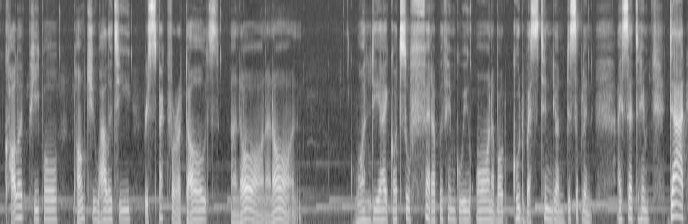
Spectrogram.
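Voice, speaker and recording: A woman reading a novel aloud like an audiobook narrator, expressively telling it as a teenage girl, with drawn-out emphasis. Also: very deep voice, a little mellow. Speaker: teacher reading aloud to students.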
